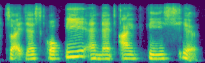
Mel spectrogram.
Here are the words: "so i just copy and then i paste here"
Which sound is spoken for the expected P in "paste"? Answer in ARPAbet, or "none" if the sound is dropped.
F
